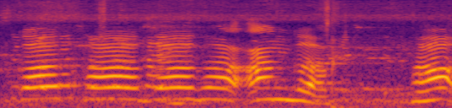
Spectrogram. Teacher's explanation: क ख ग घ अंग ह और विसर्ग बोले जाते हैं कंठ से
